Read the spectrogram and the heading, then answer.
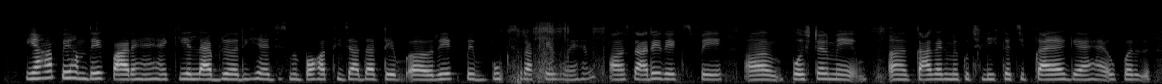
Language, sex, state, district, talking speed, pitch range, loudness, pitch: Hindi, female, Chhattisgarh, Kabirdham, 205 wpm, 230-245 Hz, -30 LUFS, 240 Hz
